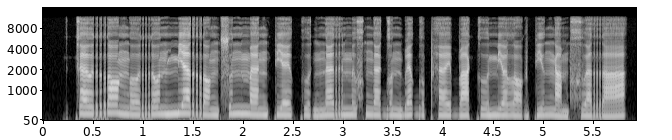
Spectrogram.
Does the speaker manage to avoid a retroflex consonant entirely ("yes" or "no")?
yes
